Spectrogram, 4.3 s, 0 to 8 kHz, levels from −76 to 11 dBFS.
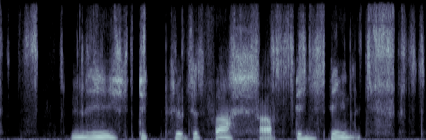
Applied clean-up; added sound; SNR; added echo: neural diffusion model UNIVERSE++.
